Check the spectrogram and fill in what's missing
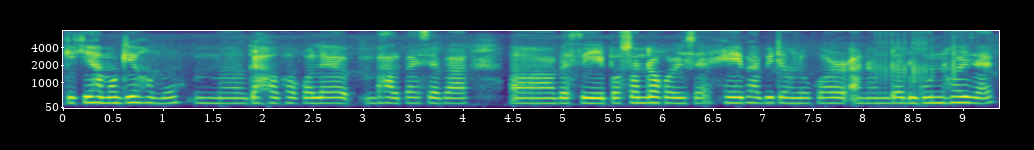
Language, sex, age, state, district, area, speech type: Assamese, female, 45-60, Assam, Dhemaji, rural, spontaneous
